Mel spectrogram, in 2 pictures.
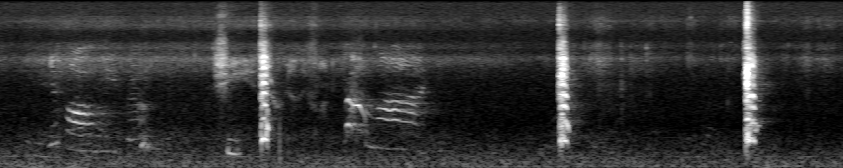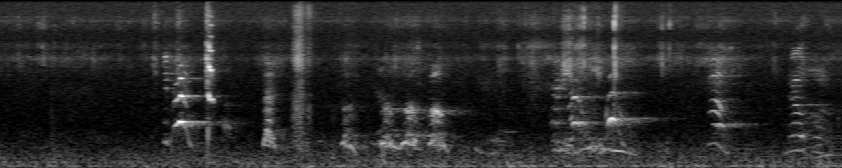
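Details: A chicken makes about four sharp, brief snicks between soft clucks and chirps: sneezing.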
